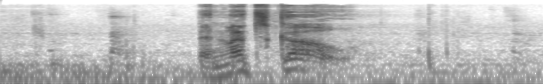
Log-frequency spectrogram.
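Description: A man with a deep voice speaks calmly.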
